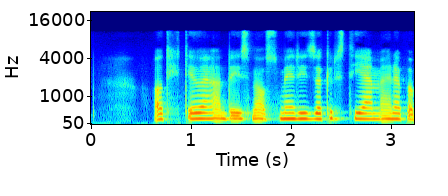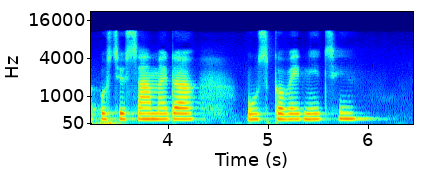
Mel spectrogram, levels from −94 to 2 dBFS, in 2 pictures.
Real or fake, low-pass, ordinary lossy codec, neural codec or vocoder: fake; 10.8 kHz; none; codec, 24 kHz, 0.9 kbps, WavTokenizer, large speech release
